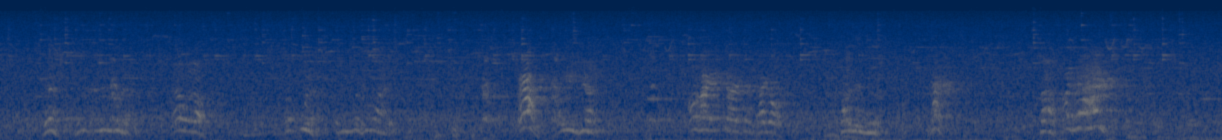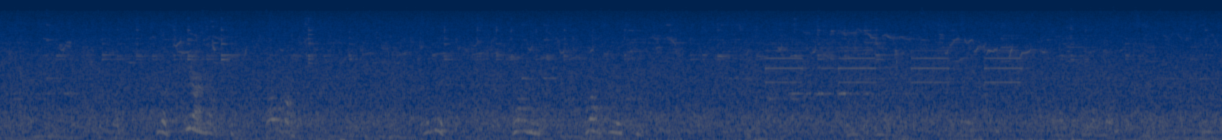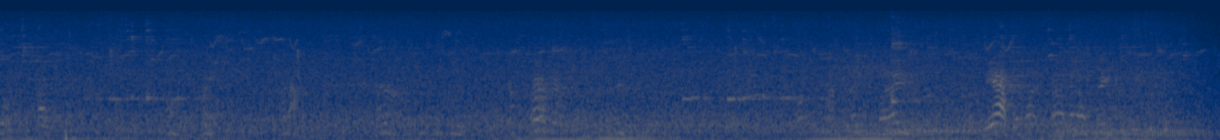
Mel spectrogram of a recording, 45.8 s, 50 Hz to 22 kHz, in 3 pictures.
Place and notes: {
  "title": "Romania - Early morning with cows",
  "date": "2017-07-13 07:31:00",
  "description": "Recording made while sitting in the tent, early morning one summer, a herder and his cows pass by. Made with a SHURE MV 88.",
  "latitude": "45.22",
  "longitude": "22.10",
  "altitude": "883",
  "timezone": "Europe/Bucharest"
}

